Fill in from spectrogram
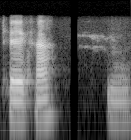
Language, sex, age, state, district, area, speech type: Hindi, male, 18-30, Bihar, Vaishali, rural, conversation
